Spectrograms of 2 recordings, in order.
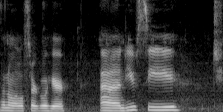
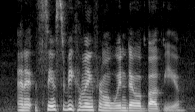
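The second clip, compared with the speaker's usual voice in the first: ordinary talk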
